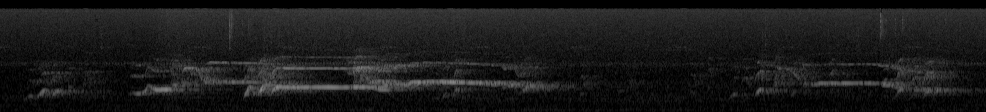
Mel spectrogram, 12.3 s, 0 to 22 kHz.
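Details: Several wild coyotes close by in Oklahoma in October 2016, howling together: overlapping wavering high howls and yips that rise, hold and slide down, in two bursts separated by a brief lull.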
